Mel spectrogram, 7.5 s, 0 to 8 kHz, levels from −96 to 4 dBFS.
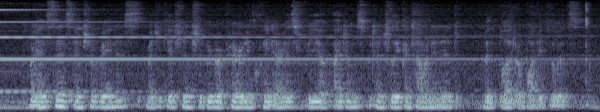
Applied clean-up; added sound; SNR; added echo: none; Musical instrument; 11 dB; reverberation time 0.1 s.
